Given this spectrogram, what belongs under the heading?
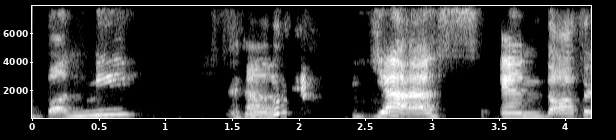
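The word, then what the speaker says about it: bánh mì: enticing personally um the bond me handbook which i actually learned from this book it's pronounced bun me um yes and the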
